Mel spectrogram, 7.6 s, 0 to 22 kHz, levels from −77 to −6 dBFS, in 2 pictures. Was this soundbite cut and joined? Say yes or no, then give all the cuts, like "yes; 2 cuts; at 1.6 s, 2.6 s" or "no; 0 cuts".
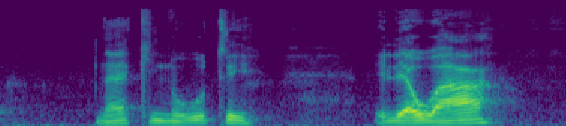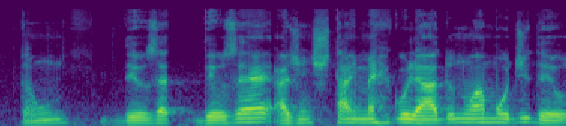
no; 0 cuts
